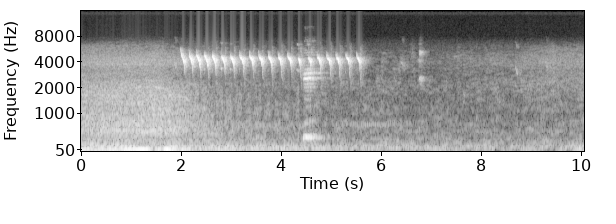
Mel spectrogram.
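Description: A bird calling a fast run of about twenty sharp, high, downward-slurred notes, roughly six a second, for about three and a half seconds from about two seconds in. Before it there is a low rushing noise on the microphone.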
